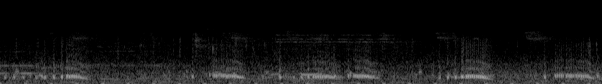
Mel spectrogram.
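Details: In India a pet pigeon sits among wild pigeons; deep throaty coos come roughly every second, steady and repeated, with faint twittering high above.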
